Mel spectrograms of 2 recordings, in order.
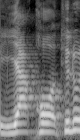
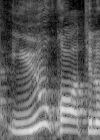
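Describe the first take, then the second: First: یقاتلو begun with ya, as yaqotilu; یقاتلو mispronounced as yaqotilu; wrong first vowel ya. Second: یقاتلو begun with yu, as yuqotilu; یقاتلو as yuqotilu, long second vowel; first syllable yu. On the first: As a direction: say یقاتلو with a after the y. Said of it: "نمیگوی". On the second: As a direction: say یقاتلو slowly with u after the y. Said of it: "میگوی". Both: Shown as a demonstration.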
